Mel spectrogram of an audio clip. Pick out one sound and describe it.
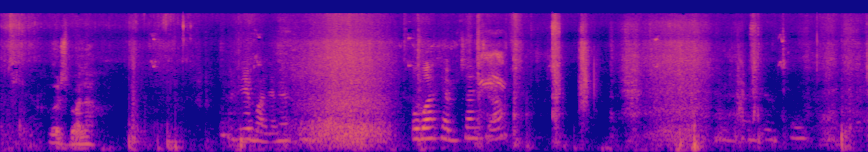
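A heavy rug is dragged and flapped across a concrete floor.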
